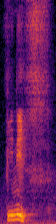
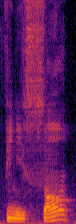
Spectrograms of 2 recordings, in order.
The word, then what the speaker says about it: finissent: And lastly, we have il, elle, finissent, finissent. We don't pronounce it as finissant. It would be finis. The e and t are silent.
